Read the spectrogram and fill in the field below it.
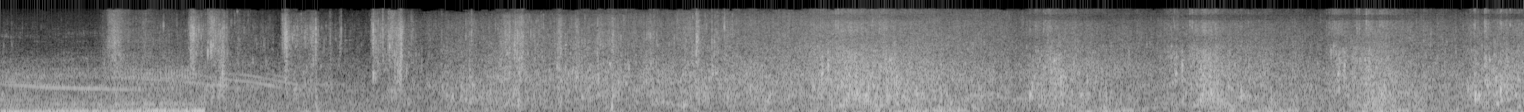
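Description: Water splashes and sloshes with wading steps.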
